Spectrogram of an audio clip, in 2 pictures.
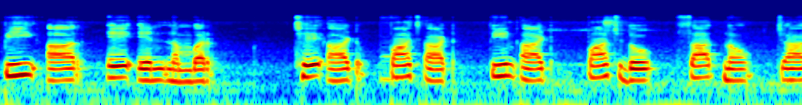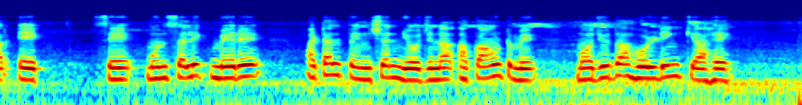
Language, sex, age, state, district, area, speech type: Urdu, male, 18-30, Maharashtra, Nashik, rural, read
